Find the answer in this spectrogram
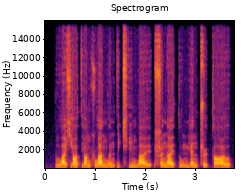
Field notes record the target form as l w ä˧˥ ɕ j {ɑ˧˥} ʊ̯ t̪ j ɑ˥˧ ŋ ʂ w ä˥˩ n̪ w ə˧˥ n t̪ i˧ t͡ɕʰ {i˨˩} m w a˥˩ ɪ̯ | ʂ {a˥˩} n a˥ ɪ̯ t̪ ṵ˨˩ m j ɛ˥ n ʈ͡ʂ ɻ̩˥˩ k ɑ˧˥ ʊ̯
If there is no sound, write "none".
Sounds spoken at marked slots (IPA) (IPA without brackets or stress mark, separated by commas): ɑ˥˧, i˥, ə˥˩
